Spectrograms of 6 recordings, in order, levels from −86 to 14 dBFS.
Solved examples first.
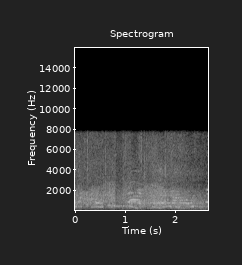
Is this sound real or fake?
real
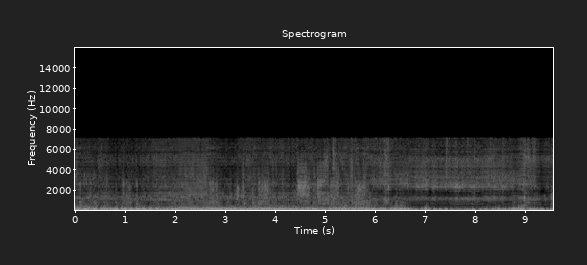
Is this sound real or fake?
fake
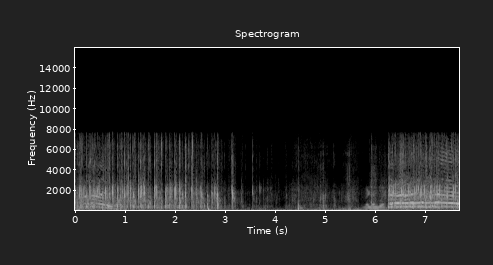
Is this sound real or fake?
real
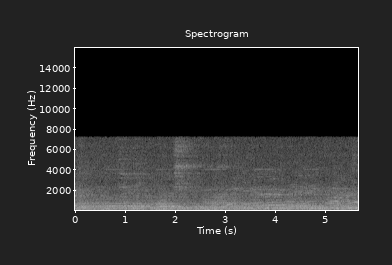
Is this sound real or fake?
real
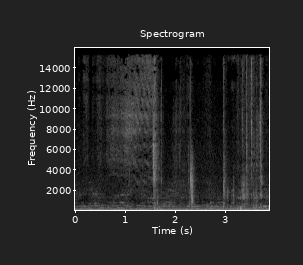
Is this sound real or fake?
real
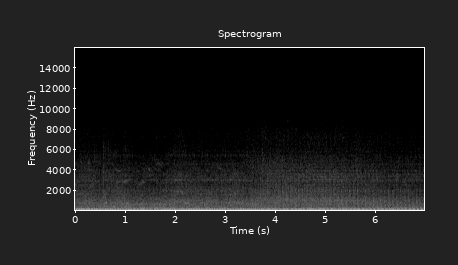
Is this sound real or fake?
real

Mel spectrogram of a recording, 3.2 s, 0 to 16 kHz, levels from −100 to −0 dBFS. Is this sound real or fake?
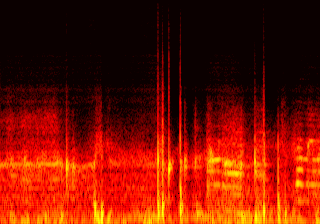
fake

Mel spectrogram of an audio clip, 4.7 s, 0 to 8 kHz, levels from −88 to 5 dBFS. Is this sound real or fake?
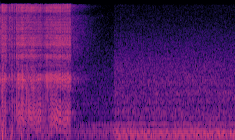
real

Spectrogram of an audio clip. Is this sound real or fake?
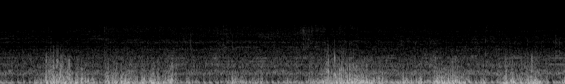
real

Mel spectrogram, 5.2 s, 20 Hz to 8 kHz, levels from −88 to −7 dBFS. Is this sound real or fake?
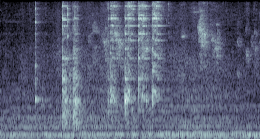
real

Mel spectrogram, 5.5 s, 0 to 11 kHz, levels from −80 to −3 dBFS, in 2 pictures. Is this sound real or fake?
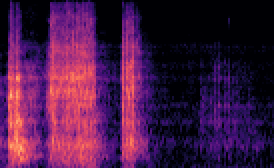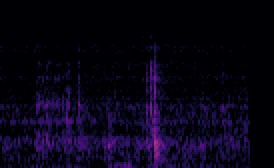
fake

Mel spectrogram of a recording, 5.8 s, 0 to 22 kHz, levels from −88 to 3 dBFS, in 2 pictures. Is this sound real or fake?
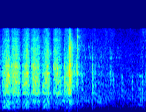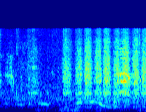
real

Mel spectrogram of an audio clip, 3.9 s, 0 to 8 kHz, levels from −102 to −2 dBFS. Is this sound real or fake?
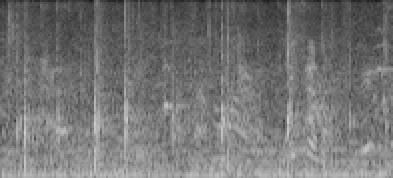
real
